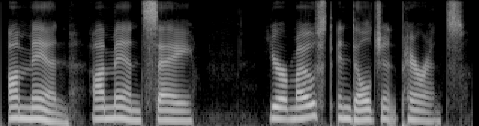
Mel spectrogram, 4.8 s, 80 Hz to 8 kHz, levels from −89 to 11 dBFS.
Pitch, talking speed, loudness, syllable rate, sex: 190 Hz, 90 wpm, -19 LUFS, 3.3 syllables/s, female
